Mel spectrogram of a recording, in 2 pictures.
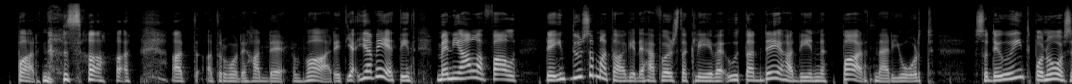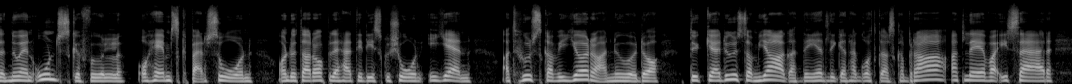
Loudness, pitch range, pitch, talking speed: -23 LUFS, 160-205 Hz, 175 Hz, 215 wpm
